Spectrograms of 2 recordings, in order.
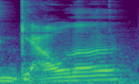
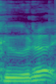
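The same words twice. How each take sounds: First: Gouda is said the Dutch way. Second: Gouda is said the usual English way. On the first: The speaker calls it right. "it's Gouda" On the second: The speaker calls it wrong. "it wasn't pronounced Gouda"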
